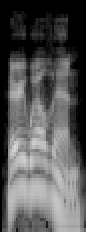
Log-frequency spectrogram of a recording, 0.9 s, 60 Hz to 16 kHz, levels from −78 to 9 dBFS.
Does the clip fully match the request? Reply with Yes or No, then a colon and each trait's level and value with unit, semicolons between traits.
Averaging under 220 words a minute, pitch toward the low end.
Yes: fast, 205 wpm; low, 130 Hz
